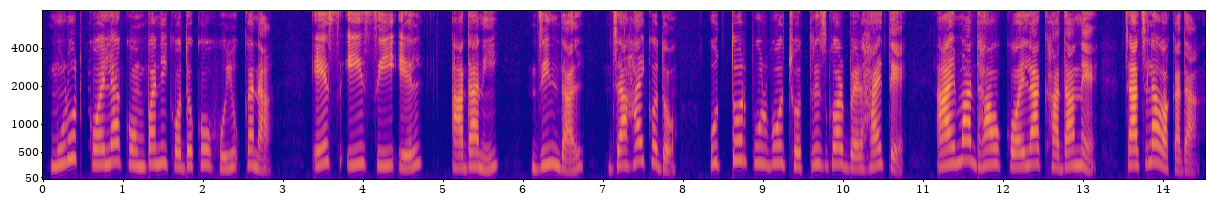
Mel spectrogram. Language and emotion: Santali, neutral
